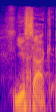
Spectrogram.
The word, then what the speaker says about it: Woo-suk: Woo-suk is how you pronounce it. – Woo-suk. Yeah. It's Woo-Suk. – Okay. – But I'm like 99% sure it's not Woo. It's you. That's what, okay. How I heard everybody on the internet pronounce it.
